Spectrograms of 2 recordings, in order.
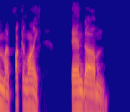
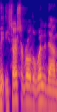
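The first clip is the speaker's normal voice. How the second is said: ordinary talk, nothing marked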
